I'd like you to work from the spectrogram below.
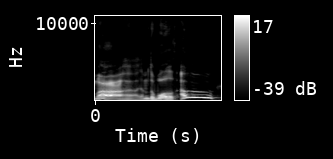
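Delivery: loud growl rising into a high howl; hammed-up wolf howl, very high at the end; mock angry wolf. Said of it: "because he's so angry all the time".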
